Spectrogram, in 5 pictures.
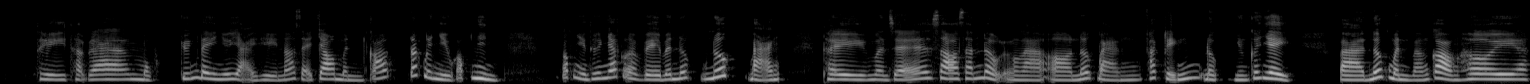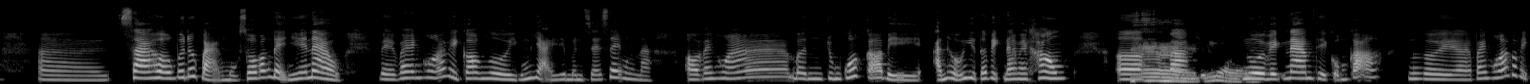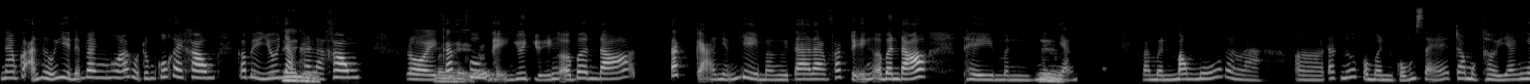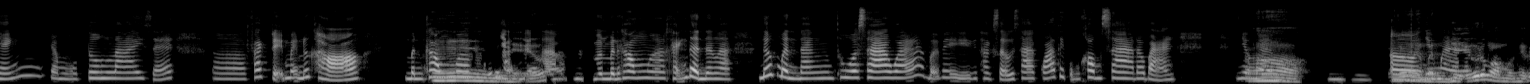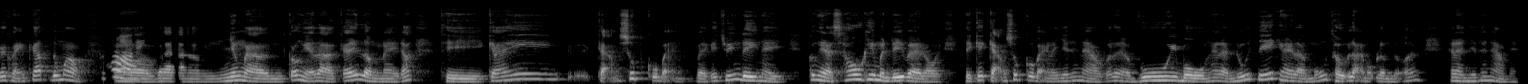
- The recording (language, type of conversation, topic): Vietnamese, podcast, Bạn đã từng có chuyến du lịch để đời chưa? Kể xem?
- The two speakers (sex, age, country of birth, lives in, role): female, 20-24, Vietnam, Vietnam, guest; male, 20-24, Vietnam, Vietnam, host
- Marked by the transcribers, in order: tapping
